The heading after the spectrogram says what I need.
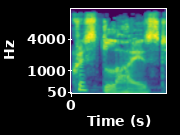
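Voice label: "crystallized", British English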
